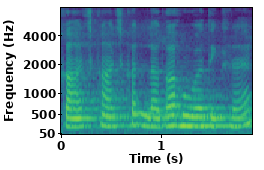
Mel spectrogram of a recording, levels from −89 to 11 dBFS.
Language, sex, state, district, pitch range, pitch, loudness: Hindi, female, Chhattisgarh, Raigarh, 210-230 Hz, 215 Hz, -13 LUFS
